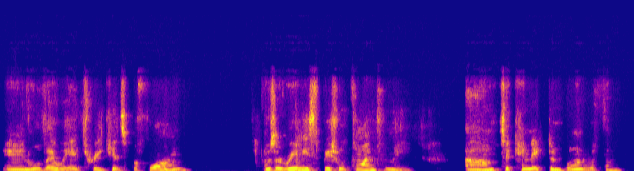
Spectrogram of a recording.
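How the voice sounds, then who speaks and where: A man in his thirties with a New Zealand accent, a community coach giving a warm, soft-spoken webinar talk over a video call. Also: fairly high pitch, normal speed, slightly rough, low-quality recording. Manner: soft-spoken, warm, with Samoan and Māori greetings. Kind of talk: presenting in a webinar.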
